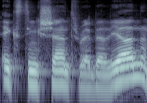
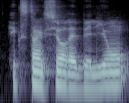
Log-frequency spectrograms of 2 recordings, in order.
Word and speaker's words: Extinction Rebellion: Donc à l'origine c'est Extinction Rebellion, mais en français on le prononce à la française parce que c'est les mêmes mots.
